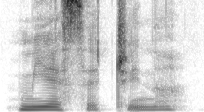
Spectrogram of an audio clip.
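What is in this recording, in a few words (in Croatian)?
"mjesecina", Croatian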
